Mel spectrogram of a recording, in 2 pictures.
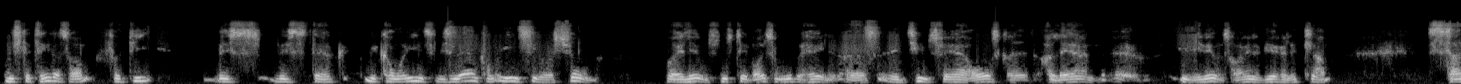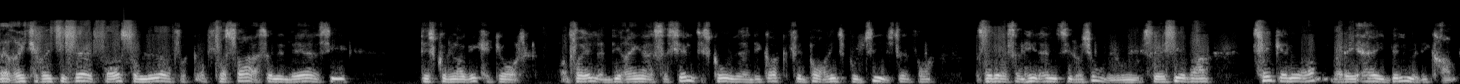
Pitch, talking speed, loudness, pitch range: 135 Hz, 230 wpm, -20 LUFS, 125-150 Hz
